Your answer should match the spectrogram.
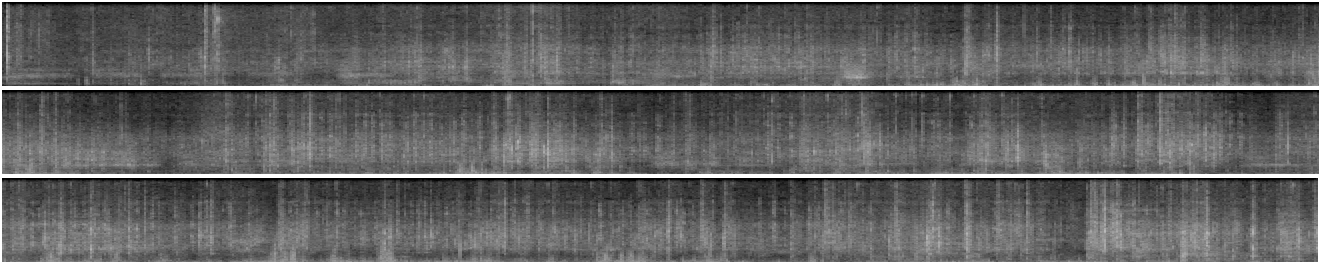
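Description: Downhill mountain bike descending a dry dirt trail at speed: tyres crunching over dirt and ruts, with constant rattling and knocking from the bike over bumps. Wind buffets the body-mounted camera's microphone as a heavy rumble underneath.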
